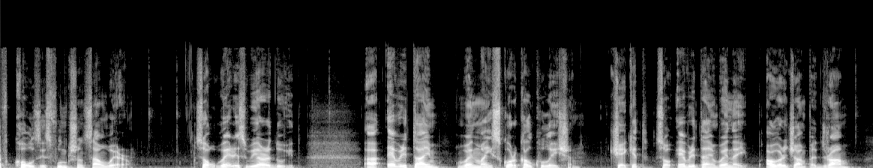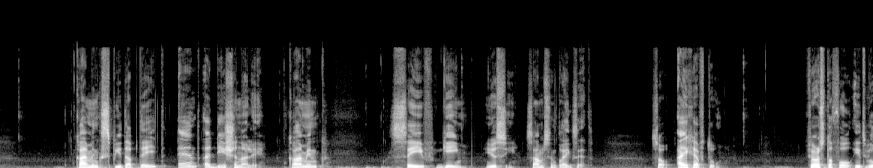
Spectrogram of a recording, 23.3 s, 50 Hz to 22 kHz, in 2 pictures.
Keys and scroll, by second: 15.7-17.1 typing.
